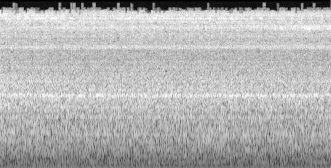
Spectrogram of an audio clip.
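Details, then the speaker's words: Barn Find Betty after stock carburetor swapped for a Weber on an adapter plate; steady even idle, no stumbles or hunting, smoother than ever; normal idle. "Oh man, that sounds good. It's never ran that smooth."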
